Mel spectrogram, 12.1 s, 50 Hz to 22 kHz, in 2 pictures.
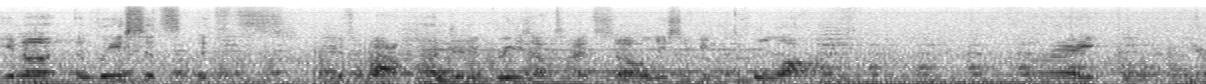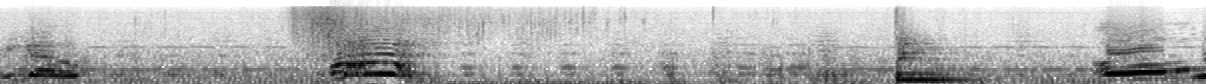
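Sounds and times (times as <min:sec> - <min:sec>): music bed: 0:00.0 - 0:12.0
water splashing: 0:07.3 - 0:09.5
man yelping: 0:07.6 - 0:08.3.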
